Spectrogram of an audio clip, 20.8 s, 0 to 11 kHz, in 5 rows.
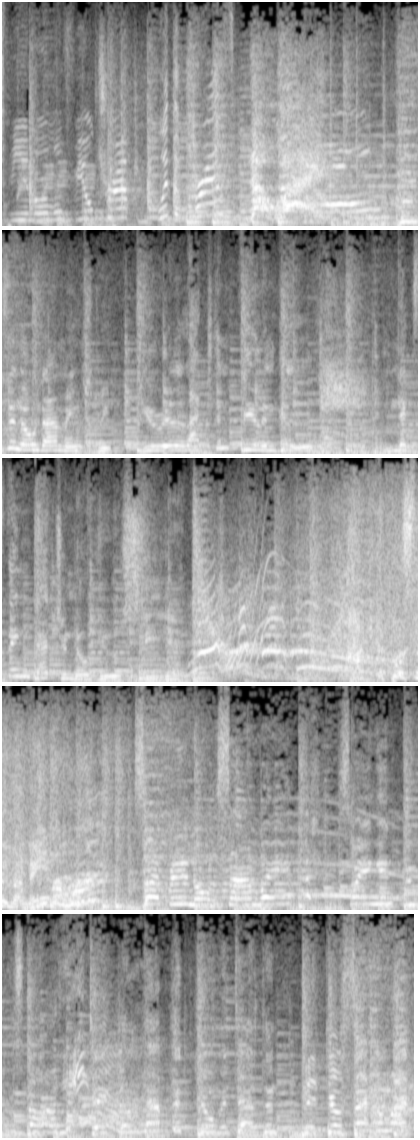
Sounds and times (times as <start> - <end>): Music: 0.0 - 20.7.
